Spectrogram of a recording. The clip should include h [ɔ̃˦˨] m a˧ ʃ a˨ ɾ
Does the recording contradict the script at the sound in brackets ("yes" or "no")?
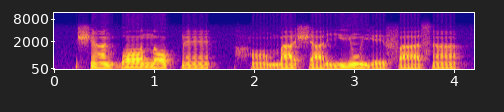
yes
